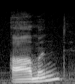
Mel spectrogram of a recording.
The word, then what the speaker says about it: almond: salmon salmon sammy salmon we'll also eliminate the sound in almond almond we include this object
